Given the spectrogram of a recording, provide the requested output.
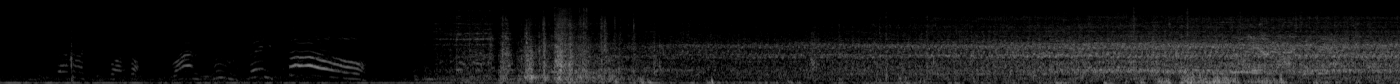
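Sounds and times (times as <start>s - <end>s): motorbike engine running: 6.3s - 14.0s.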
